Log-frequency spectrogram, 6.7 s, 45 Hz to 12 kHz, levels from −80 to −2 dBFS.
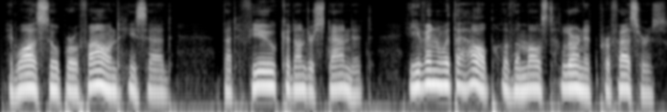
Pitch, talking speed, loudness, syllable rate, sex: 140 Hz, 180 wpm, -17 LUFS, 4.7 syllables/s, male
